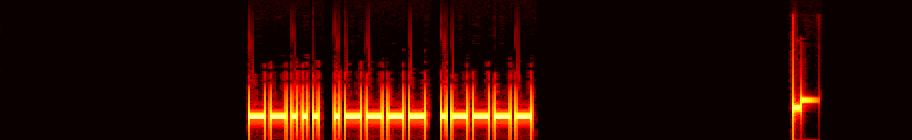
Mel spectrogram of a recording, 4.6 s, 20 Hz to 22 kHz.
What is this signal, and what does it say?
Morse code, heard as a keyed tone, about 44 wpm, 700 Hz. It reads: 711
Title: Numbers - 3-Digit 45wpm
